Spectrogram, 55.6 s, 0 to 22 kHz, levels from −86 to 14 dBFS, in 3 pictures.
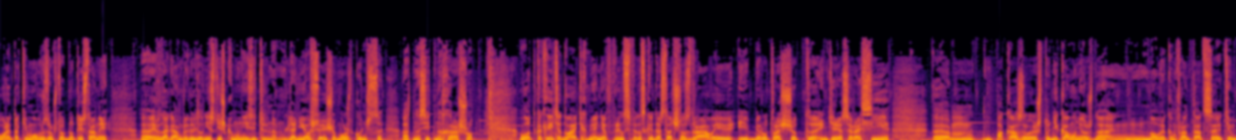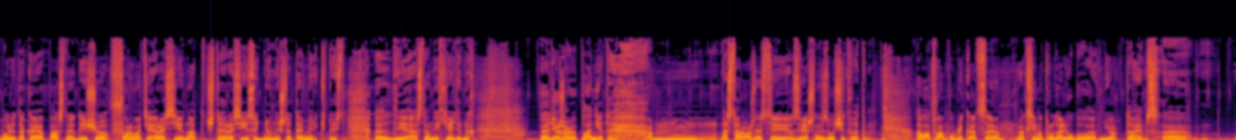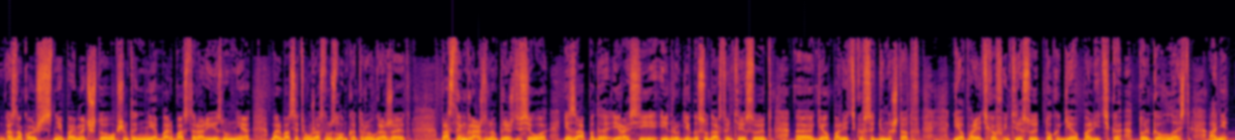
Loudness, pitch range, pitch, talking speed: -10 LUFS, 130-175 Hz, 145 Hz, 130 wpm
